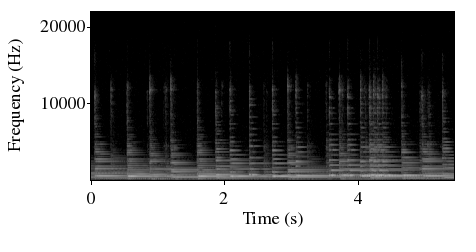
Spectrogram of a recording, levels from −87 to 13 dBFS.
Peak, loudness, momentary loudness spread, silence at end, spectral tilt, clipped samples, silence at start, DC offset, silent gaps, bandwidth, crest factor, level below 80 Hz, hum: -14 dBFS; -31 LUFS; 7 LU; 0 s; -2.5 dB/octave; under 0.1%; 0 s; under 0.1%; none; 14.5 kHz; 16 dB; -78 dBFS; none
